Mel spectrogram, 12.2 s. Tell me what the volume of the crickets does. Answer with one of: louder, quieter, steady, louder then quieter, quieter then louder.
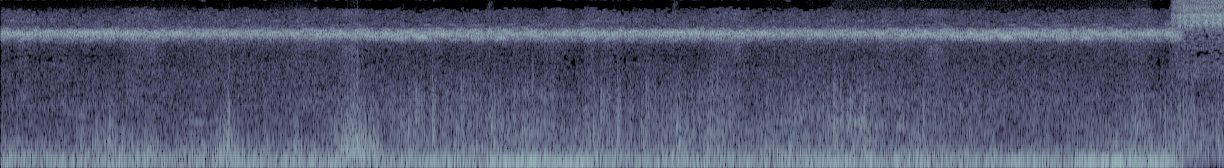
steady.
